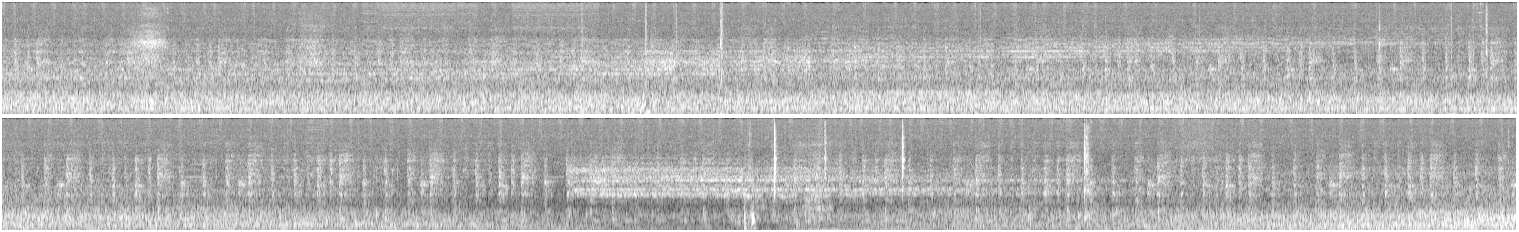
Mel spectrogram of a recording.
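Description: Steady road and engine rumble inside a car's cabin while driving. It eases off around twenty seconds in, with a few sharp clicks a little after, then builds again near the end.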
